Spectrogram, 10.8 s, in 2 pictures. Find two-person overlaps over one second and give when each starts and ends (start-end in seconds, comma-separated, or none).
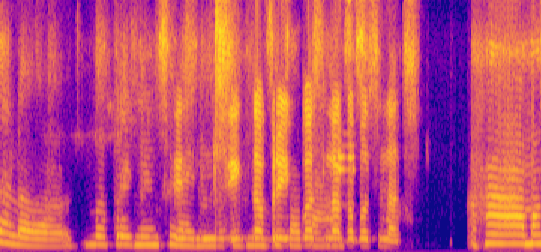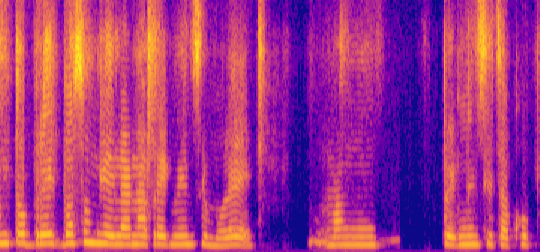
1.7-3.7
